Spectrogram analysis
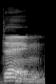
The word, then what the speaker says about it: Ddaeng: playing with language now the pronunciation of deng is similar to thang which is the slang of thing in english right last but not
